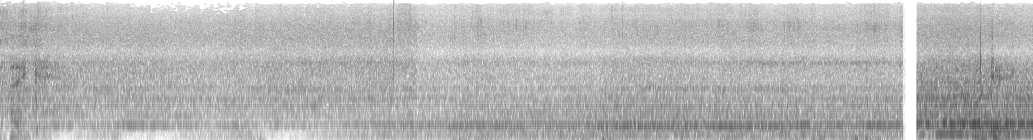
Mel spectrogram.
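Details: Honey bees swarm over a DIY pollen substitute feeder, producing a continuous low buzzing drone. A brief click and a short dropout interrupt it, then the buzzing swells louder near the end.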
